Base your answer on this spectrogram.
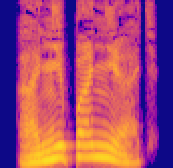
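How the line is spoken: Angry snarl. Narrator (Russian): Зло ощерился я

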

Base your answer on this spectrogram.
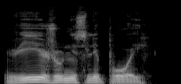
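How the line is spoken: Grumbled. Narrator (Russian): буркнул товарищ нарком

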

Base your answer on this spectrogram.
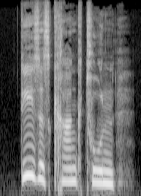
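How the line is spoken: Calling out. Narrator (German): rief

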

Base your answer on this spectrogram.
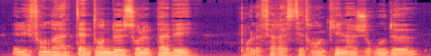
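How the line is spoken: Mocking murmur. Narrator (French): murmura-t-il d'un ton dérisoire

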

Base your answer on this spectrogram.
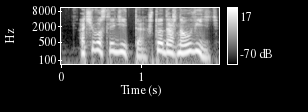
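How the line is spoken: Scoffing grunt. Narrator (Russian): хмыкнул Таня

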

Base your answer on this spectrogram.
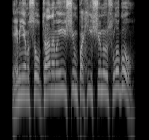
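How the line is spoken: Barked command. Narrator (Russian): рявкнул капитан стражи

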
